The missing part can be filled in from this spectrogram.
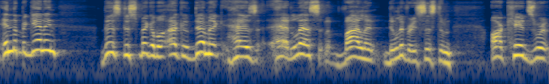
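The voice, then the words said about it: Poor Bill Clinton impression. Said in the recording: “horrible Clinton impersonation”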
